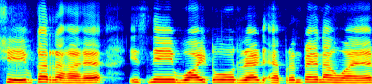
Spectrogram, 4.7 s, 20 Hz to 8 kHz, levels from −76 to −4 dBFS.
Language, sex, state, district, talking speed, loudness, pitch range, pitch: Hindi, female, Maharashtra, Washim, 155 wpm, -12 LUFS, 215-235 Hz, 225 Hz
